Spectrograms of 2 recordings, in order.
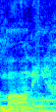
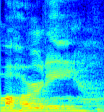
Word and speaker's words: Marnie: got my name wrong I told him it was Marnie not Mahoney and so as that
